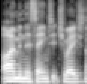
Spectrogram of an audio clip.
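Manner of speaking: ordinary talk, nothing marked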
